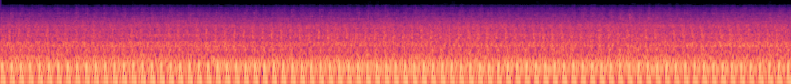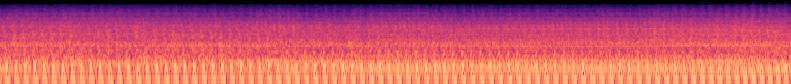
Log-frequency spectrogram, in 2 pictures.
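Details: Murray lawn mower single-cylinder engine, just after carburetor cleaning for dirty fuel (float and needle fine), started on choke at full throttle: fires evenly at a fast, steady beat with no misses or surging; runs clean and healthy.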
